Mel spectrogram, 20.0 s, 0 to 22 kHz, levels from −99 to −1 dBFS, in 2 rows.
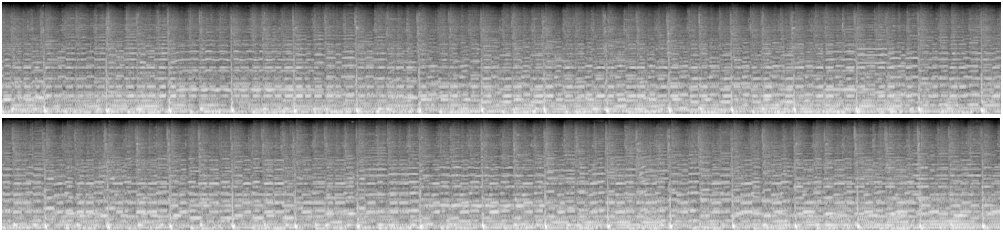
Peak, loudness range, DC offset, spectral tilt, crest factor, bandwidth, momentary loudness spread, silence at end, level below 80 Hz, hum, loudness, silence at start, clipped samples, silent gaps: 0 dBFS; 1 LU; under 0.1%; -5.5 dB/octave; 12 dB; 17.5 kHz; 2 LU; 0 s; -26 dBFS; none; -13 LUFS; 0 s; under 0.1%; none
